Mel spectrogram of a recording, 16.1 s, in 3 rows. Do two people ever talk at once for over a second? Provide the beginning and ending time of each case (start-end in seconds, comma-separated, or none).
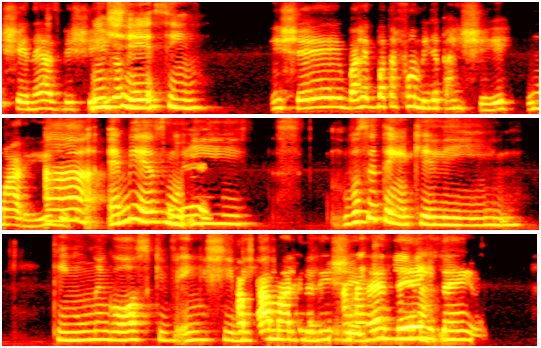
13.1-15.4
